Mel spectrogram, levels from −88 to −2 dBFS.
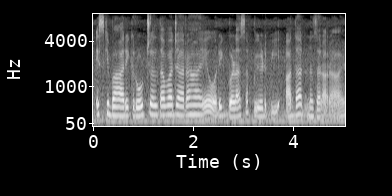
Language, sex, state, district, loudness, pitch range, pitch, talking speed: Hindi, female, Bihar, Gopalganj, -16 LUFS, 195-215 Hz, 210 Hz, 250 wpm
